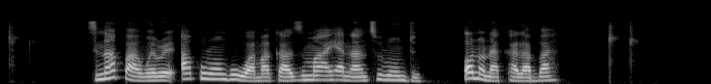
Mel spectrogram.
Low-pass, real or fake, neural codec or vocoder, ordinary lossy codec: none; fake; codec, 16 kHz, 0.8 kbps, ZipCodec; none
